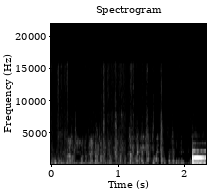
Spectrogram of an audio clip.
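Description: Near silence: faint room tone with a few small ticks.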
